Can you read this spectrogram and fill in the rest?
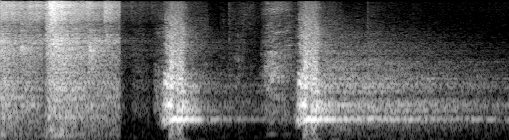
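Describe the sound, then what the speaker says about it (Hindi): A dog barks twice in quick succession, each bark loud, sharp and close with a short ringing tail, with no talk around it. "ये तो कुत्ता है।"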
